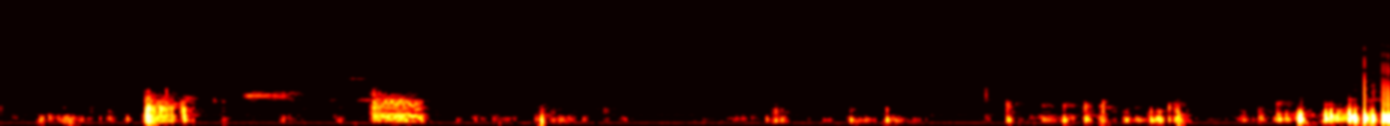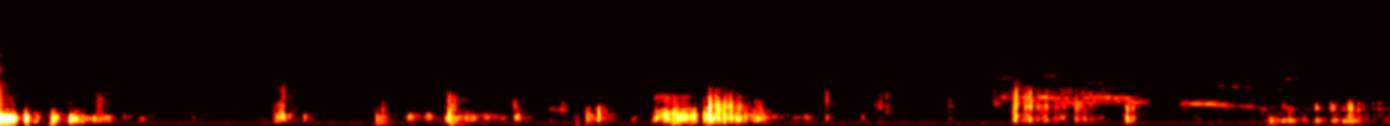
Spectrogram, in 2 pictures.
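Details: Irregular gurgling and rumbling bursts from the belly, some long and bubbly, from gas and fluid moving through the gut; ordinary stomach rumbling (borborygmi).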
